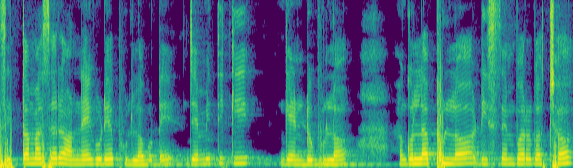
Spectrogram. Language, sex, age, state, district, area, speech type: Odia, female, 18-30, Odisha, Puri, urban, spontaneous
